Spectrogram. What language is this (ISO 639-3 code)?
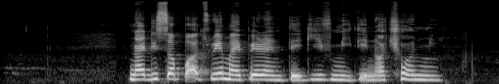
pcm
